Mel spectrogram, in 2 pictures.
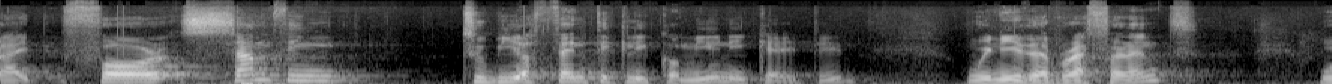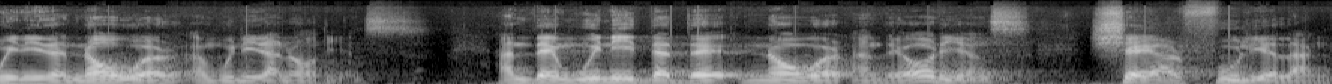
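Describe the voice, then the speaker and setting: In a Spanish accent, a man speaks at a moderate pace and a fairly high pitch, with lively intonation. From Argentina. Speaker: communication scholar. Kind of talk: panel discussion.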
